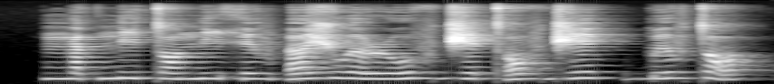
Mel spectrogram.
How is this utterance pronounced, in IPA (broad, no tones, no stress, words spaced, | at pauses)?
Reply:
ŋatnitɔ nihevʔɐʒuə̯ ɹov d͡ʒɛtʼɔvd͡ʒe | ɓɘvtɔ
